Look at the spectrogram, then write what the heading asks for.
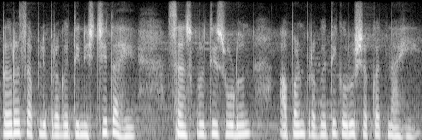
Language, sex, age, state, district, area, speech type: Marathi, female, 30-45, Maharashtra, Buldhana, urban, spontaneous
